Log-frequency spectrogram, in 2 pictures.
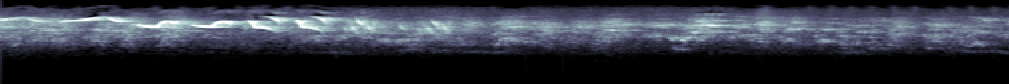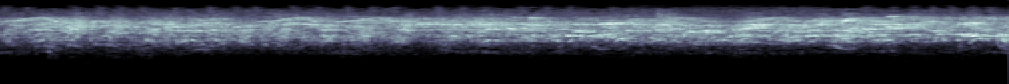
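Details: Palm tanager (Thraupis palmarum) giving fast, thin, squeaky twitters in the first seconds, followed by steady high chattering and a busy background of other birds.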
